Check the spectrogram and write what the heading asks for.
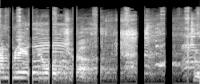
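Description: Speech: a voice speaking, with no other sound standing out.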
